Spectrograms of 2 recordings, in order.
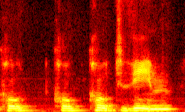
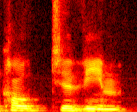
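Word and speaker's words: כותבים: I tried to say kotvim, but correct. In modern pronunciation, in normal everyday speech, it would sound like kotvim, which sounds more like 2 syllables.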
